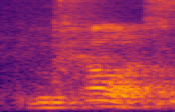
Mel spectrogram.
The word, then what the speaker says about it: Lucullus: Lucullus. It's a hard C.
